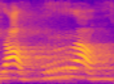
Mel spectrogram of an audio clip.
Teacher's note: रा को पढ़ने में हमारे मुंह में क्या होता है? कंपन होता है। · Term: प्रकंपित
